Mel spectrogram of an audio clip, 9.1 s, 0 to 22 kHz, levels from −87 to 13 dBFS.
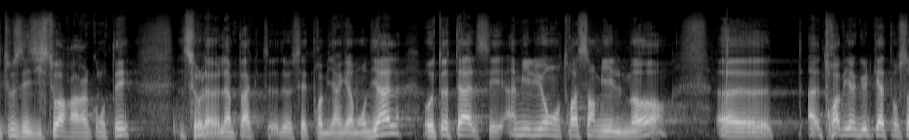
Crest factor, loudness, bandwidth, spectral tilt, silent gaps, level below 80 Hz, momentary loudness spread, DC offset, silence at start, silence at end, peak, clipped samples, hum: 16 dB; -19 LUFS; 14 kHz; -6 dB/octave; none; -70 dBFS; 9 LU; under 0.1%; 0 s; 0 s; -2 dBFS; under 0.1%; none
